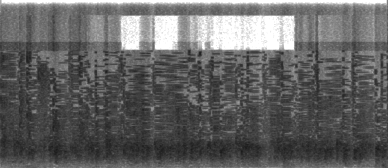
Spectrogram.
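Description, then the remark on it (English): A crowd gives light applause for a singer, a figure of the outlaw movement in country music, at a live show; a dense patter of many hands clapping at even loudness for the whole stretch, with no voices on top. “Let's have a little light applause for …, if we can.”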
